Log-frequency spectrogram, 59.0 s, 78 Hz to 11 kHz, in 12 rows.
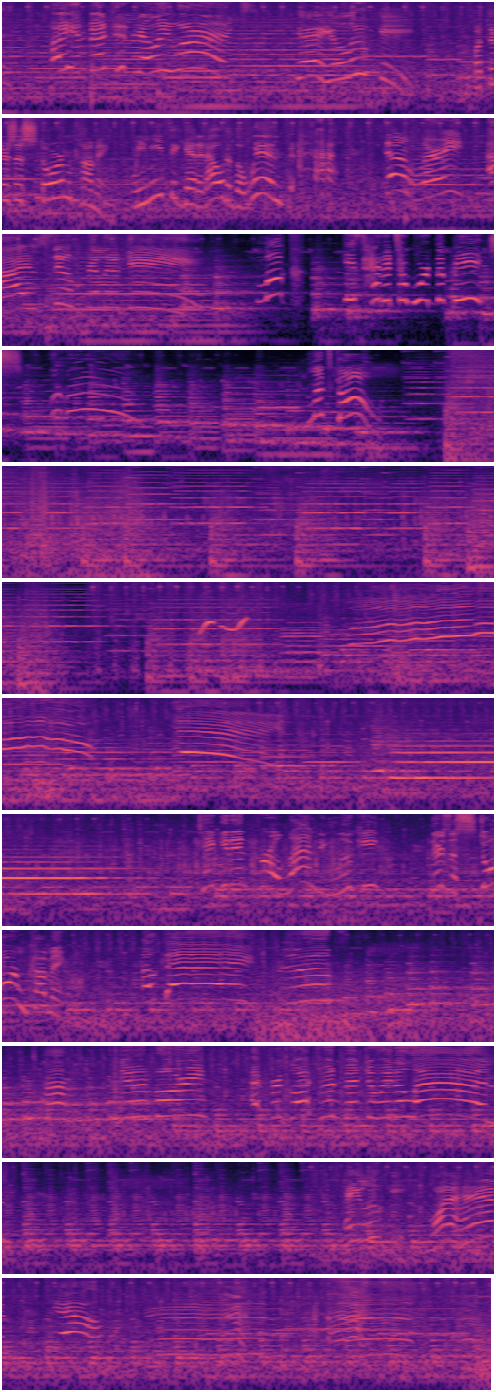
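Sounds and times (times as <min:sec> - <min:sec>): background music with held notes: 0:00.0 - 0:59.0.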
